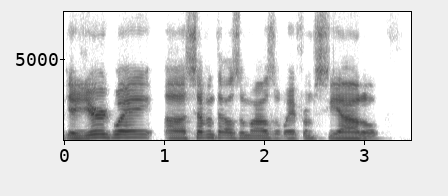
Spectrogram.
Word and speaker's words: Uruguay: We went to Uruguay, where we pronounce in English, I would say Uruguay, but Uruguay, 7,000 miles away from Seattle.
